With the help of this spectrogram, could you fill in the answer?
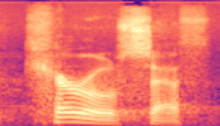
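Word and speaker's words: charoset: I think it's pronounced a Karoseth sauce at the Passover meal.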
